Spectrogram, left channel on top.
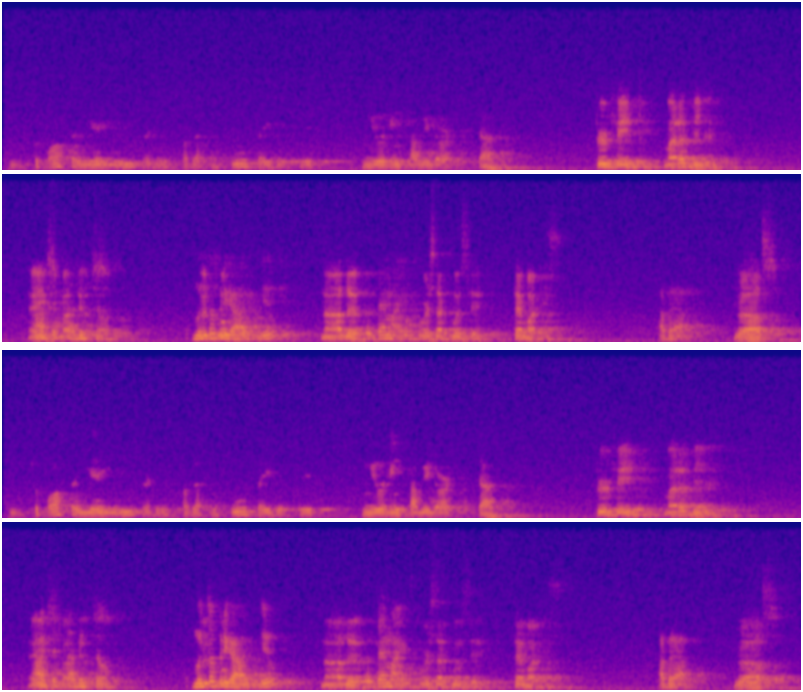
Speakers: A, on the right; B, on the left.
A: que eu possa ir aí pra gente fazer a consulta e você me orientar melhor, o que você
B: Uhum.
A: acha?
B: Perfeito, maravilha. É
A: Ah,
B: isso,
A: fechado
B: Matheus.
A: então. Muito
B: Muito
A: obrigado,
B: bom, con-
A: viu?
B: nada,
A: Até
B: muito
A: mais.
B: bom conversar com você. Até mais.
A: Abraço.
B: Abraço.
